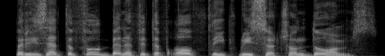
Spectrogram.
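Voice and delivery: high, loud commanding officer voice; crisp female officer, firm and high; female colonel voice. A narrator's reading. Colonel Schoen voiced by narrator.

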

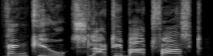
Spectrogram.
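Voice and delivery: very high, firm mouse voice; Benji, firm. A narrator's reading. Mouse cuts off old man's protest, firmly. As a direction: shut him up firmly as a mouse. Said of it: "said Benji firmly".

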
